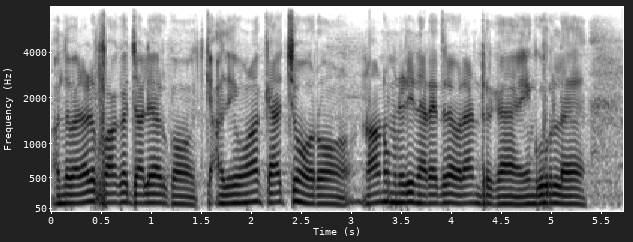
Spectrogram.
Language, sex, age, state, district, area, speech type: Tamil, male, 18-30, Tamil Nadu, Mayiladuthurai, rural, spontaneous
